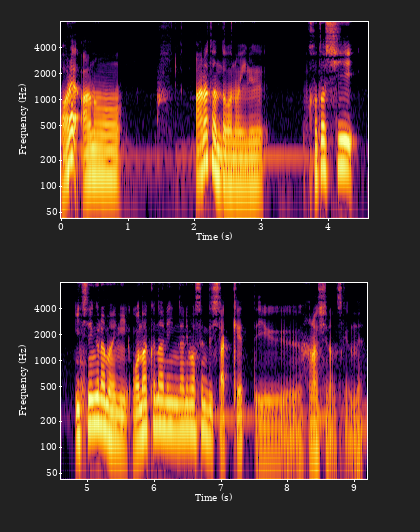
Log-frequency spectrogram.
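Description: This man's pitch swings very widely and his loudness shifts a lot. His tone is relaxed and his pace moderate. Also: medium pitch for a man. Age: 30s. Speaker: podcast host, graduate student. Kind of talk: casual solo monologue. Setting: home recording. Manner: relaxed, many fillers and laughs.

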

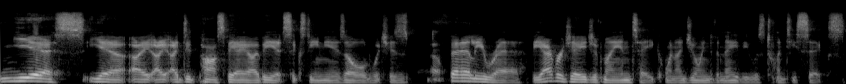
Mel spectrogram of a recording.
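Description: Against a quiet background, a man with an American accent speaks at a moderate pace in a fairly low pitch with lively intonation. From southwest England (Devon, Somerset). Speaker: company CEO, former military officer. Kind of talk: casual interview.

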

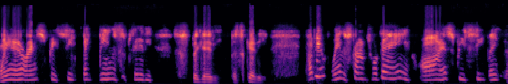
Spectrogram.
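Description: A man puts on a character voice pitched extremely high and speaks very slowly. The sound is dry and close, with no echo. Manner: crazy, zany.

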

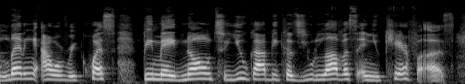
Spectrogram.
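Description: A woman with a warm tone and fairly high pitch speaks at a fairly quick pace with ordinary pitch variation. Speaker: prayer leader. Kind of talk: fervent prayer, rhythmic repetitive petitions and praise, building to declarations. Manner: impassioned, pleading, steady cadence with repeated phrases; warm, uplifting, devout.

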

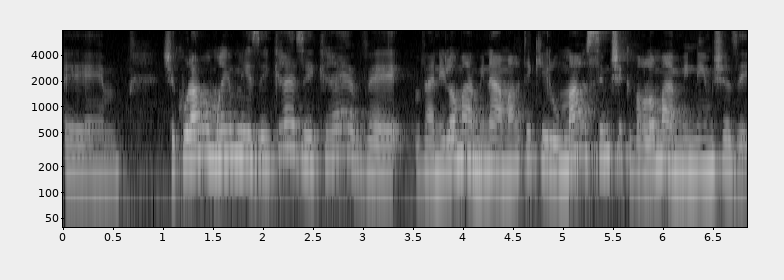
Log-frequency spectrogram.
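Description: Somewhat breathy woman's voice at medium pitch, moderate pace and ordinary pitch variation, with audible room echo. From Jerusalem, Israel. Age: 40s. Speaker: welfare manager at a tech company. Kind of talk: personal testimony.

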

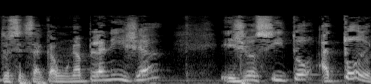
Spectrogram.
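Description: Pitch swings very widely in this voice, which carries vocal fry. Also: man. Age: 60s. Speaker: radio host and journalist. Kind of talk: casual radio monologue. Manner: animated.

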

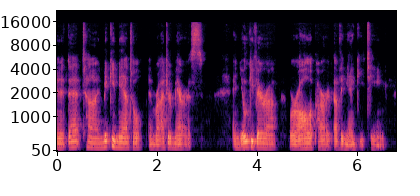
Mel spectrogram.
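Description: Speaking at a moderate pace with an American accent, a woman uses a very deep, low pitch with ordinary pitch variation. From New Jersey. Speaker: retired broadcaster and painter. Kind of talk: family interview, casual reminiscing.

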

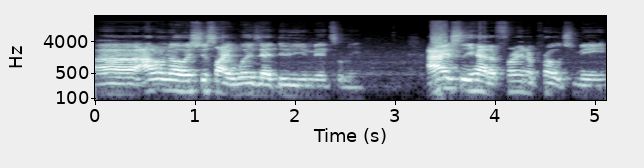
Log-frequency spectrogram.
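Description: This man has a normal speaking voice with an American accent, speaking at a fairly quick pace in a medium pitch with ordinary pitch variation. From US South, Georgia. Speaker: podcast host. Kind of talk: casual chat.

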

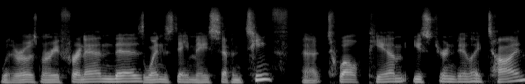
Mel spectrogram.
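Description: A man's medium-pitched voice, a plain, everyday voice, with ordinary pitch variation and a moderate pace, in a very clean recording with a silent background and a dry, close sound with no echo. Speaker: podcast host and intercultural coach. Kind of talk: live-streamed interview. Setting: live stream video.

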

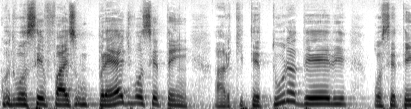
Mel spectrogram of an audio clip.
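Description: A man with a dark, mellow tone and a high pitch talks at a moderate pace with ordinary pitch variation. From southern Brazil, Porto Alegre. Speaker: business consultant and motivational speaker. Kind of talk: podcast interview. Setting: studio.

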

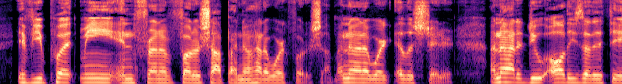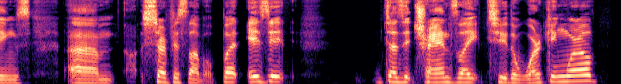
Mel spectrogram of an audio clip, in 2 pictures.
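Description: A man with an American accent and an ordinary speaking voice talks at a moderate pace, his fairly high pitch held in fairly even intonation. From Southern California (Oceanside). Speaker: music producer. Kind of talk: casual chat.

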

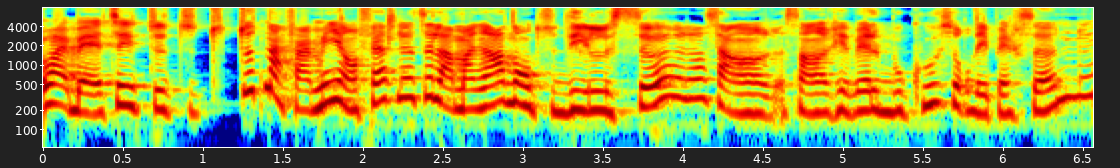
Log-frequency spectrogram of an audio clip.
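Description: A woman with a normal speaking voice talks at a moderate pace with a fairly high pitch, lively intonation and hardly any pauses. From Quebec, Sainte-Anne-de-Sorel. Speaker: barista. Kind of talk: casual chat.

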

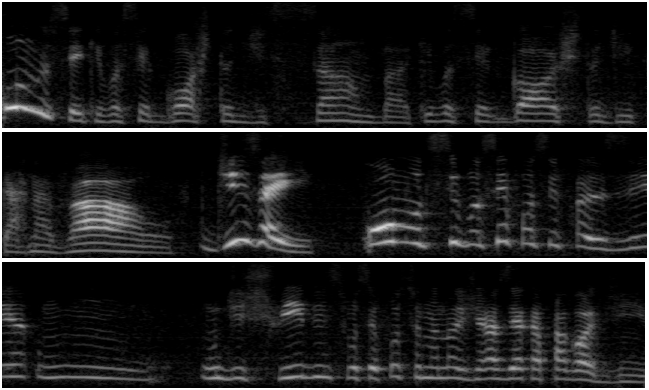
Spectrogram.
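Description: Speaking very slowly, a woman uses a high pitch with very wide pitch swings and big shifts in loudness. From Duque de Caxias, Rio de Janeiro, Brazil. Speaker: podcast host and blogger. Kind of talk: casual chat.

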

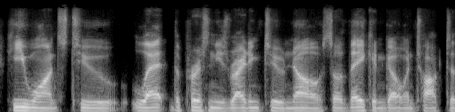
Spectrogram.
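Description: Over a quiet background, a man with a fairly low pitch speaks at a moderate pace in a monotone, flat intonation, with a dry, close sound and no echo. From New England. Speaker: podcast host. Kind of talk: interview.

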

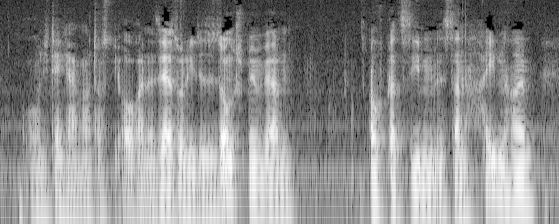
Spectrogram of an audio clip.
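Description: The man's voice shows ordinary pitch variation. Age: young. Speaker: podcast host. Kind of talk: solo sports commentary podcast. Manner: casual, with frequent fillers.

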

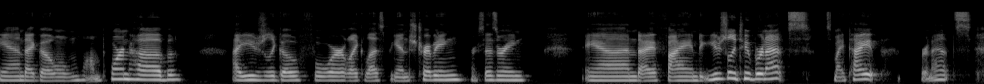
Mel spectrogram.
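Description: A woman with an American accent speaks in an unremarkable speaking voice at a medium pitch and moderate pace. Her intonation is fairly even, and the background is quiet. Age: 30s. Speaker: schoolteacher and adult content creator. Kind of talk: interview.

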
